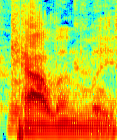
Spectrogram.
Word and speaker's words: Calendly: Calendly or whatever, right? Or yeah, go ahead. Calendly. Sorry. I don't know why I put the the wrong emphasis on the wrong syllable.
